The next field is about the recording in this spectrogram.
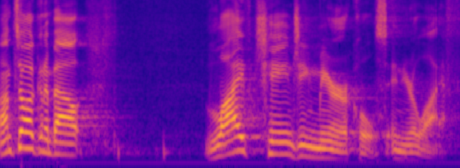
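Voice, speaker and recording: In a Midwestern American accent, a man speaks at a fairly slow pace in a fairly high pitch, his tone animated and his pitch swinging very widely. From US Midwest (Kansas City area). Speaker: pastor, church planter. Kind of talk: sermon. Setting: church.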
